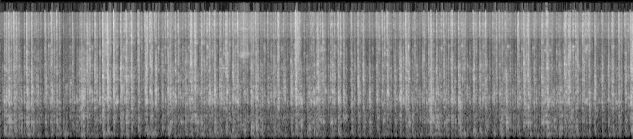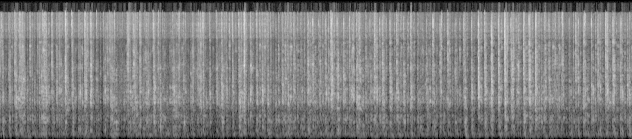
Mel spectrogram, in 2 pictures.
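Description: Hand-cranked knitting machine working metallic yarn into earwarmers, a steady dense rapid clatter of needles and carriage running continuously and evenly throughout, close and moderately loud with no talking.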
